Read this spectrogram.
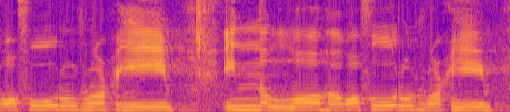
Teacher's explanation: را دونوں را پر تفخیم کریں گے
